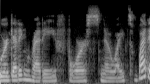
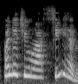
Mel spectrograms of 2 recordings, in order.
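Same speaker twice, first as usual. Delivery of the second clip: put-on eager girl; 12 semitones higher, 6 dB louder than usual. Kara asks eagerly.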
